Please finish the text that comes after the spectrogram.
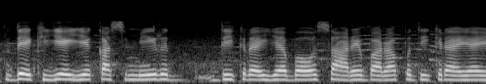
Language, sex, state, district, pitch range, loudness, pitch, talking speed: Hindi, female, Himachal Pradesh, Shimla, 215-230 Hz, -15 LUFS, 220 Hz, 150 wpm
